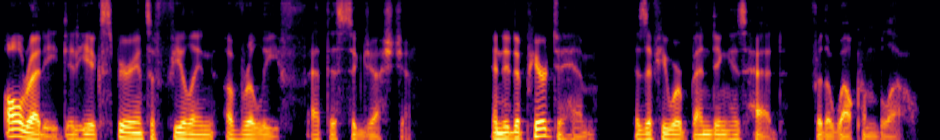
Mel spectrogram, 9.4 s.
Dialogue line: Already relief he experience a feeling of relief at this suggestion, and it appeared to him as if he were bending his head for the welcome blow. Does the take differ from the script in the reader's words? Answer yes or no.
yes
